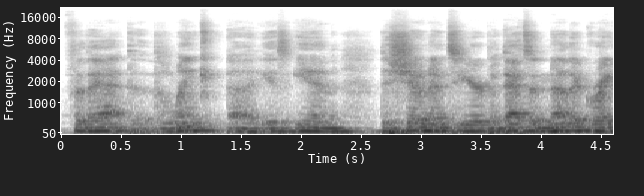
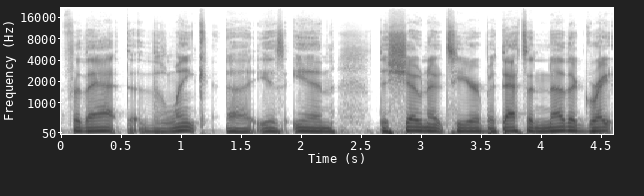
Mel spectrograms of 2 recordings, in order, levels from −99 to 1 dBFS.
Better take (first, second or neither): second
